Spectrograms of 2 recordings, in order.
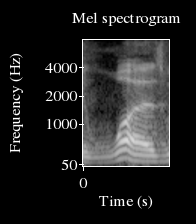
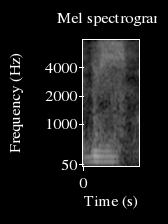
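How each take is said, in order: First: WAS with a full, open vowel; unreduced, fully pronounced "was". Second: WAS squashed to a quick "wz"; unstressed, swallowed "was"; reduced vowel. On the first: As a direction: give "was" its whole stressed vowel. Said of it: "we wouldn't say was". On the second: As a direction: say "was" with almost no vowel, softly tucked away. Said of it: "we would say was". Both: Shown as a demonstration.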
